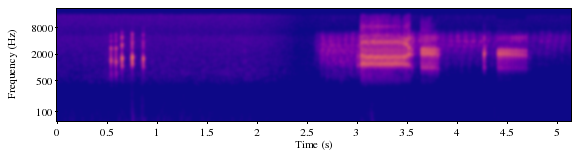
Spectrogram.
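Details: Rock ptarmigan, a camouflaged bird more often heard than seen, gives quick clicking notes, a pause, then a loud grating rattle and two further rattling bursts.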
